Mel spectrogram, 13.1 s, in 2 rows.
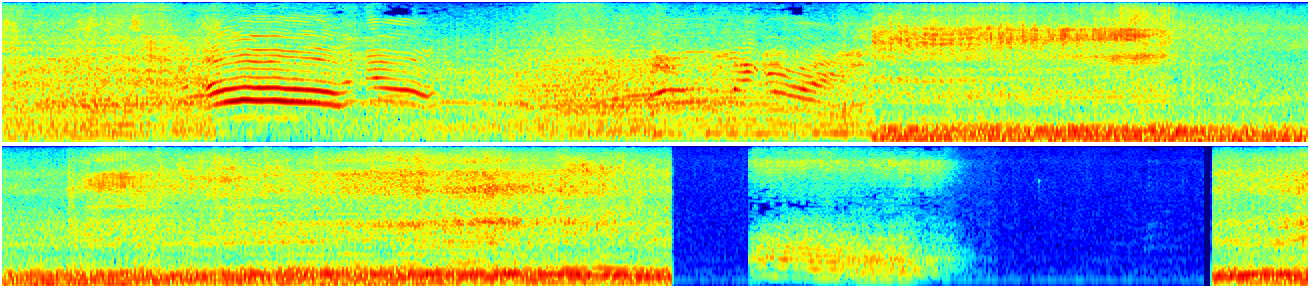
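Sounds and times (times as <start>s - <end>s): car on dirt track: 0.0s - 9.9s, 12.6s - 13.0s
car engine running hard: 1.8s - 9.9s, 12.6s - 13.0s.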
